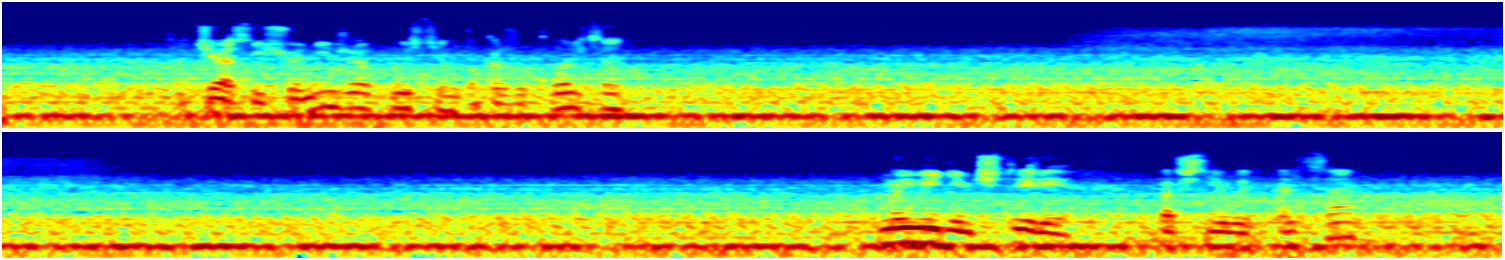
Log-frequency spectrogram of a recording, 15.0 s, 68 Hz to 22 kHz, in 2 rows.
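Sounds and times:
engine room machinery hum: 0.0s - 15.0s
hiss: 5.2s - 8.4s.

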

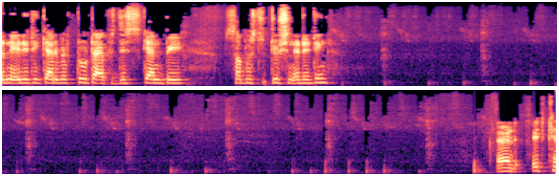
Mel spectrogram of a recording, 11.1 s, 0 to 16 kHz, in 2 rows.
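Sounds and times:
marker pen writing on whiteboard: 2.4s - 11.0s.

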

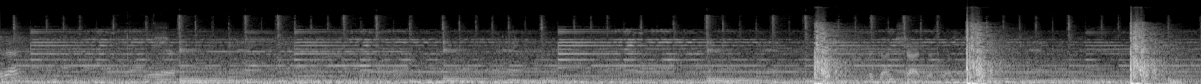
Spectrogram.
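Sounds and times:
background music: 0.0s - 12.0s
gunshots: 8.2s - 8.8s, 9.6s - 10.4s, 11.3s - 12.0s.

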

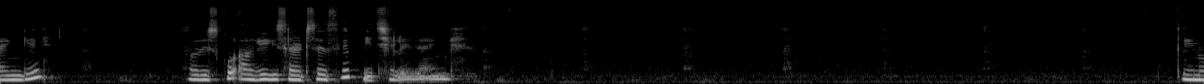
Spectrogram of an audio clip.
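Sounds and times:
knitting needles tapping: 3.7s - 12.0s.

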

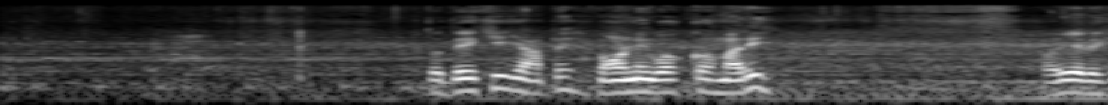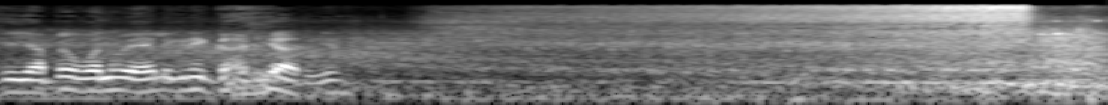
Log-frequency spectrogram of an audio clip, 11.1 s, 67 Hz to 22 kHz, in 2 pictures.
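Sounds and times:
car approaching on road: 0.0s - 11.0s.

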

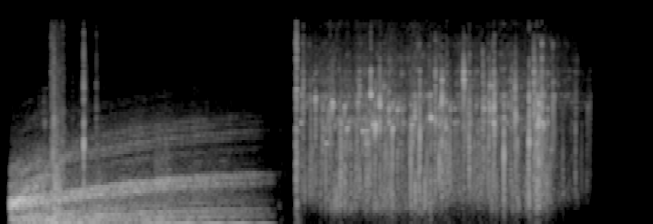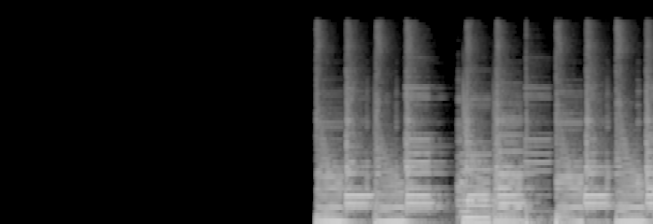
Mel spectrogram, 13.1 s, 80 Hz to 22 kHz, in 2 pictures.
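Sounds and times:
rising tone: 0.1s - 2.7s
glass breaking: 3.0s - 5.9s
glass shards tinkling: 3.0s - 5.9s.

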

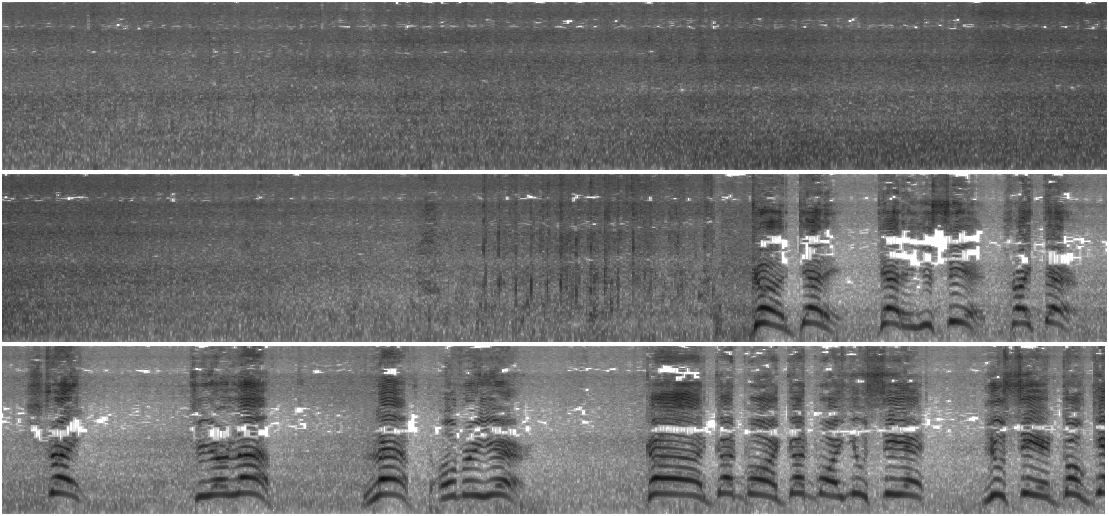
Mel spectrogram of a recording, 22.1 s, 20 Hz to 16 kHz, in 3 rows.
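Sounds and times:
ocean surf breaking: 0.0s - 22.0s.

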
